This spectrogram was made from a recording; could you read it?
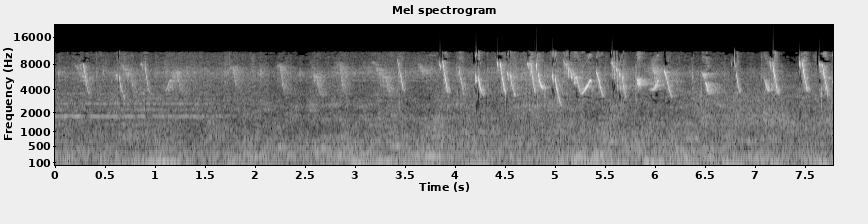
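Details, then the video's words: Juvenile saffron finch, locally called canario basto, singing: a run of short, high, sharp downslurred chips and ticks that grows denser and louder in the second half, with low hum in the background. "CANTO: CANARIO BASTO [SICALIS FLAVEOLA JUVENIL]"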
